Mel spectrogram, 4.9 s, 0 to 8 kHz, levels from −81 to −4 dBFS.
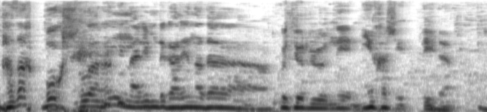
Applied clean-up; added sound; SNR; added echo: classical method log-MMSE.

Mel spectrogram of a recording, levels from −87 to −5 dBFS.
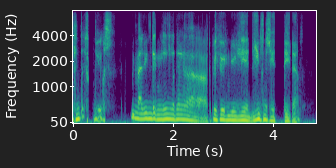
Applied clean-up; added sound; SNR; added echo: neural diffusion model UNIVERSE++.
